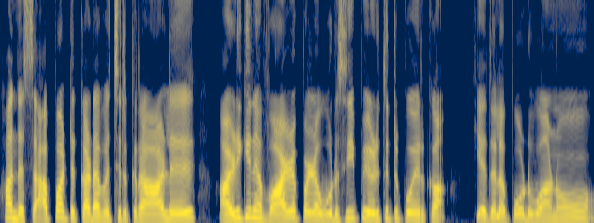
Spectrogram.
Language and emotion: Tamil, disgusted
